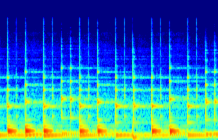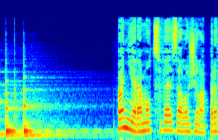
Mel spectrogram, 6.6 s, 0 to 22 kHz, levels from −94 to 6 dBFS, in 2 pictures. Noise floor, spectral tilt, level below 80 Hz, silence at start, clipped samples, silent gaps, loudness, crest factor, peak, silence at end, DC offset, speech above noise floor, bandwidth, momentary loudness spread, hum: -43 dBFS; -5.5 dB/octave; -42 dBFS; 0 s; under 0.1%; none; -17 LUFS; 18 dB; 0 dBFS; 0 s; under 0.1%; 29 dB; 14 kHz; 12 LU; none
